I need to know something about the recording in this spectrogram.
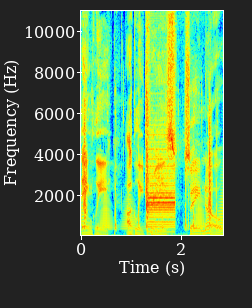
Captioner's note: buzzer buzzing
